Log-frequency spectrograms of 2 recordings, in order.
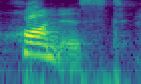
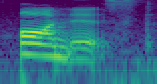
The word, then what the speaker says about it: honest: in our daily vocabulary honest now many people pronounce it as honnest she is such a honnest girl honnest that's incorrect you need not pronounce this edge here the correct pronunciation of this word is honest so it's just gonna be honest ok she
